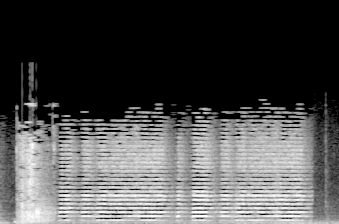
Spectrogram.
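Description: A car horn held for about three seconds, one steady tone broken by a couple of very short gaps, after a brief rushing noise at the start.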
